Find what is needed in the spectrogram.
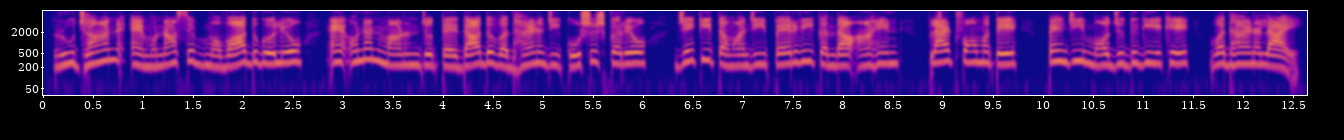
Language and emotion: Sindhi, neutral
